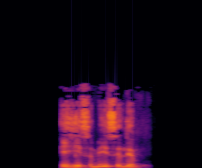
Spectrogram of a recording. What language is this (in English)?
Nawdm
